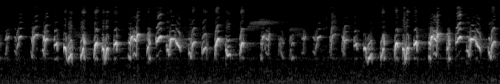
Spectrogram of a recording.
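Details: Bulbul and a wild bird quarrelling in song, neither giving in, March 2021; dense, loud warbling phrases of swooping chirps overlapping continuously, with a faint thin whistle midway.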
